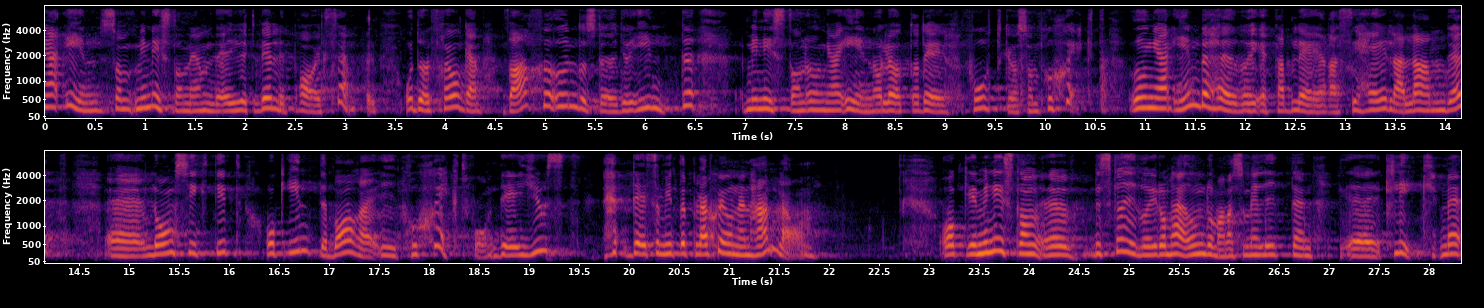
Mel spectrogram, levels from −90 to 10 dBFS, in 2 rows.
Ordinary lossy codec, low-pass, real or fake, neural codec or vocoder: none; 7.2 kHz; fake; codec, 16 kHz, 4 kbps, FreqCodec, larger model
